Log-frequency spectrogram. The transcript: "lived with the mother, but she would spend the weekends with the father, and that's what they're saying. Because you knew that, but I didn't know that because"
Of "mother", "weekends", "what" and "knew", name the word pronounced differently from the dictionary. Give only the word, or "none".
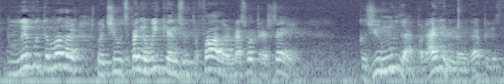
none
